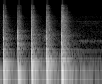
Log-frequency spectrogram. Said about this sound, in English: And I heard a knock.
